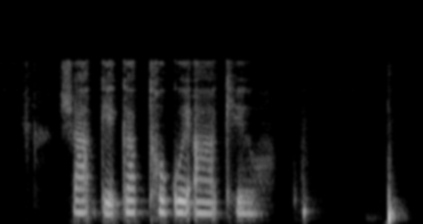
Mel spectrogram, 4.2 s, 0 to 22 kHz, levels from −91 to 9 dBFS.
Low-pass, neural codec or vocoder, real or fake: 7.2 kHz; codec, 16 kHz, 0.4 kbps, LongCat-Audio-Codec; fake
